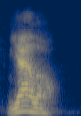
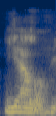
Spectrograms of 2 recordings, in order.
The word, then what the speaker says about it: giallo: It's going to be Yalo. I looked up how to pronounce Yalo. – Yalo. – Yalo. It just means yellow.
